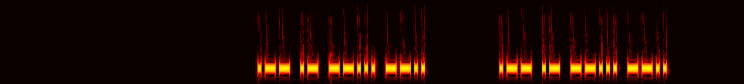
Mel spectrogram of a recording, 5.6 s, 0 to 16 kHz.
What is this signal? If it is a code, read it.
Morse code, heard as a keyed tone, about 42 wpm, 700 Hz. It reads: WA7Z WA7Z
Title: USA Call Signs - 4 Characters - Repeated 2x - 45wpm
